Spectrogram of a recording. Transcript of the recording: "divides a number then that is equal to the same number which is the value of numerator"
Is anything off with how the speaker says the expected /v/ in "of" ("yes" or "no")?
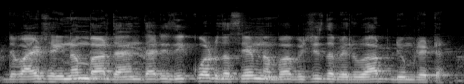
yes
